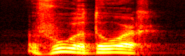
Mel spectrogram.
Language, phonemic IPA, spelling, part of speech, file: Dutch, /ˈvuːr ˈdor/, voer door, verb, Nl-voer door.ogg
- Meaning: inflection of doorvoeren: 1. first-person singular present indicative 2. second-person singular present indicative 3. imperative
